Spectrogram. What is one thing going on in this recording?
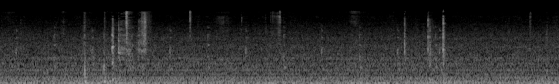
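A tool clicks and scrapes against plastic trim.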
